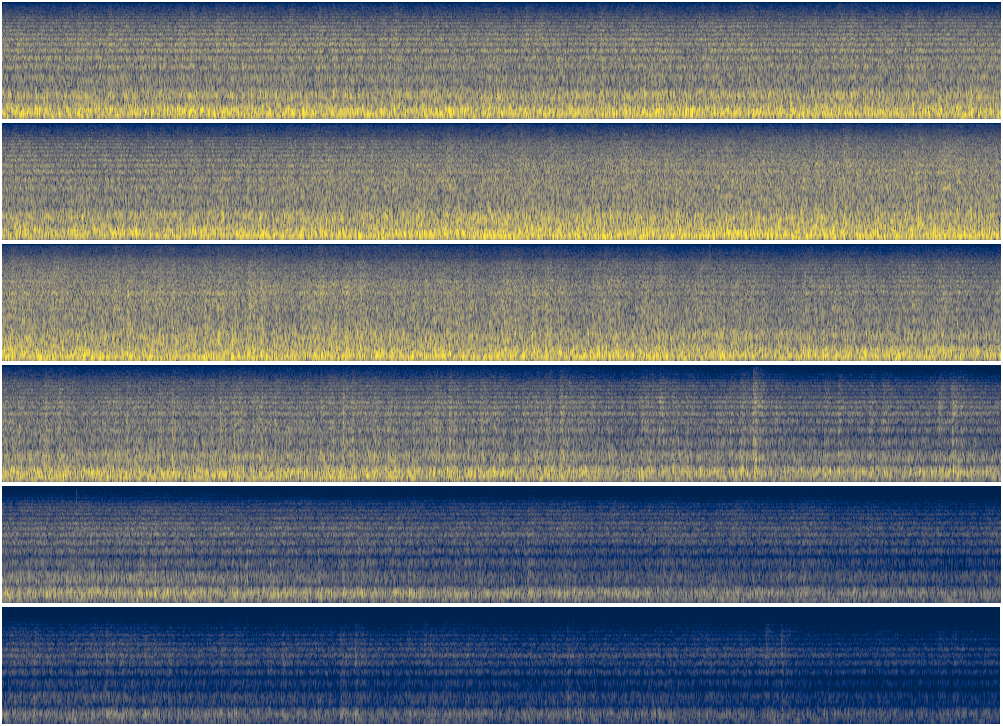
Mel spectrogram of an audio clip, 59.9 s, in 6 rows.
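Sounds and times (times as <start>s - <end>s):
rumble of freight wagons: 0.0s - 45.4s
diesel locomotive engine drone: 0.0s - 59.9s.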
